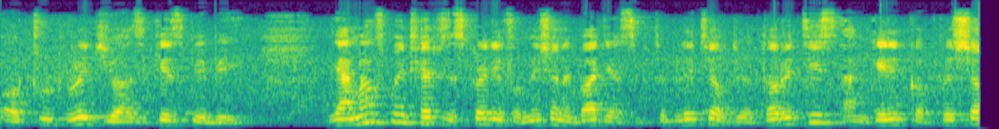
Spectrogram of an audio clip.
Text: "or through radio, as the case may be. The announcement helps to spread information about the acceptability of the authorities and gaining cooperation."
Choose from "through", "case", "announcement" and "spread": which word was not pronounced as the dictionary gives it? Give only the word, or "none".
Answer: through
